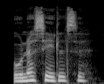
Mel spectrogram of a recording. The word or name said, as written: undersættelse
